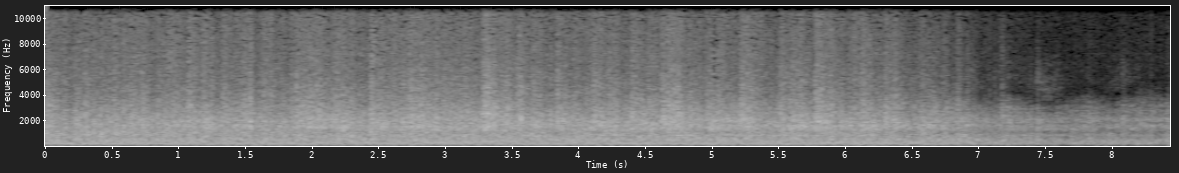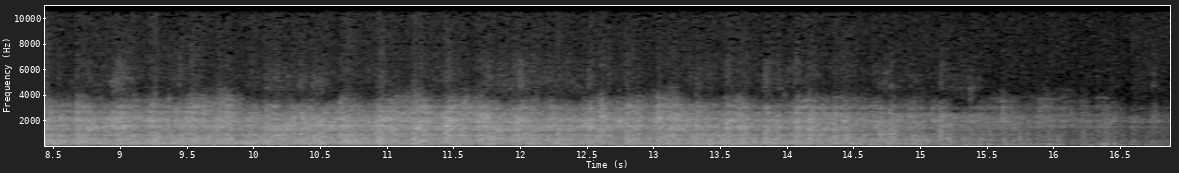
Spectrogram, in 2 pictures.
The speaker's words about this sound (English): is driving hard as it leaves a curve of smoke and steam hanging in the air. It bursts out from the road overbridge, through the station.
